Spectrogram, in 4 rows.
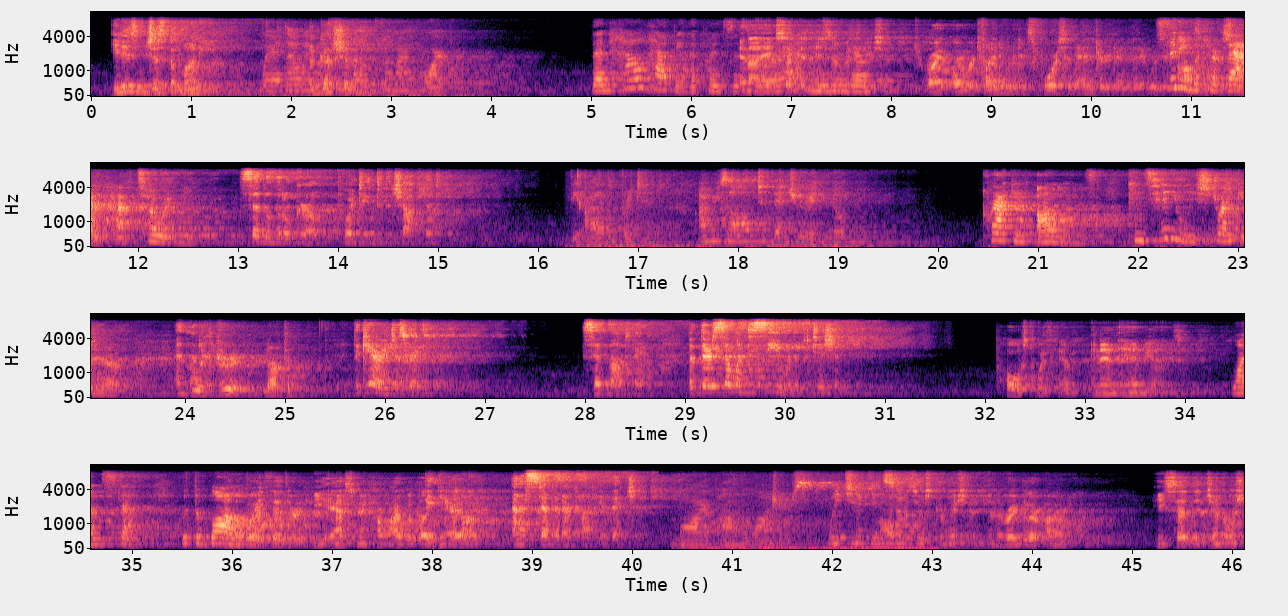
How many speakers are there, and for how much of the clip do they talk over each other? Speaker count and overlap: seven, about 15%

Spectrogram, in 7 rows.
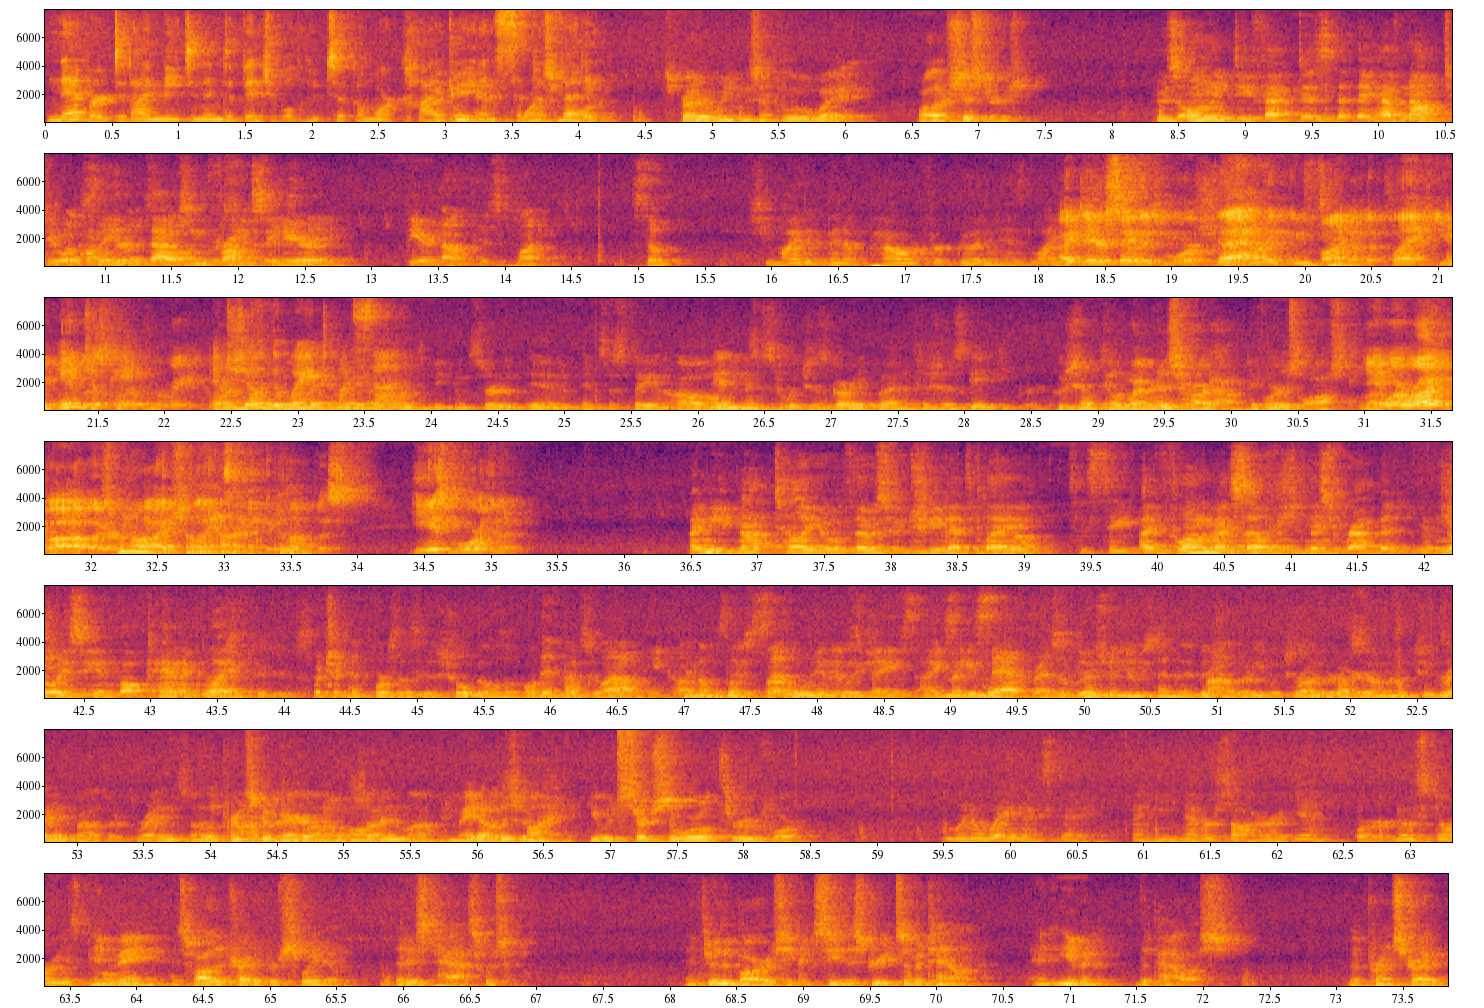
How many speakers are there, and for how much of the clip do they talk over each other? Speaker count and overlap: nine, about 40%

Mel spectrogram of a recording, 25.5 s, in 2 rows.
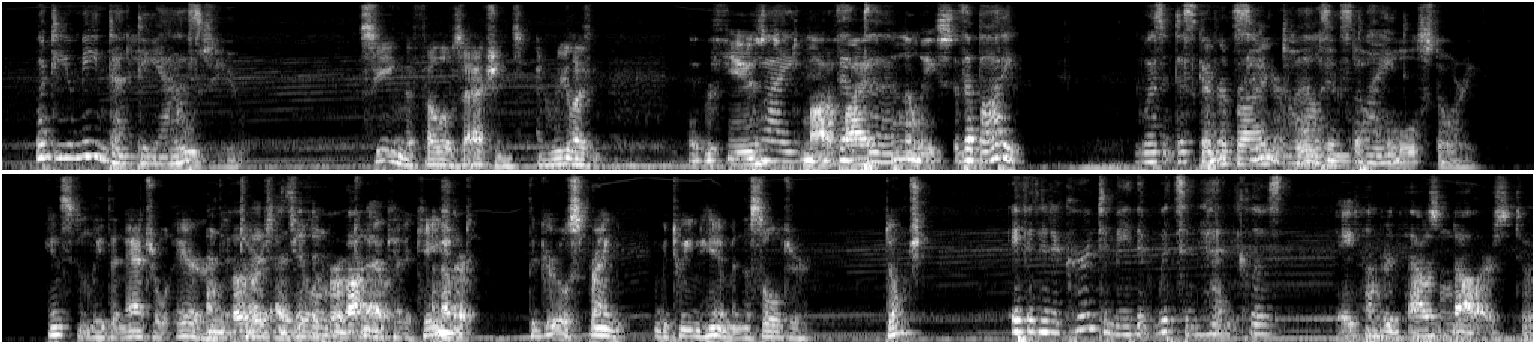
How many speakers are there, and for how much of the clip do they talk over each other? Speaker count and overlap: four, about 27%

